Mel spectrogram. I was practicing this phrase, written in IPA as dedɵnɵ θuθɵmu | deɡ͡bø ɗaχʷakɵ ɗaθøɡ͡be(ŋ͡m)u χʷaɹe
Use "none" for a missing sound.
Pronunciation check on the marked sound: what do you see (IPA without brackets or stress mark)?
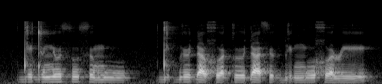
ŋ͡m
